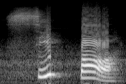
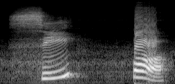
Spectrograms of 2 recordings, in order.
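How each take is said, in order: First: "Cipó" said briskly in two beats, strong pó; "Cipó" with emphatic final syllable; stressed last syllable. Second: "cipó" pulled apart, ci... pó; slowly separated syllables of "cipó". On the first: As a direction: announce "Cipó", landing hard on pó. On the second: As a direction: leave a long gap inside "cipó" before a strong pó. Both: Shown as a demonstration. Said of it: "pó, é a tônica".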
